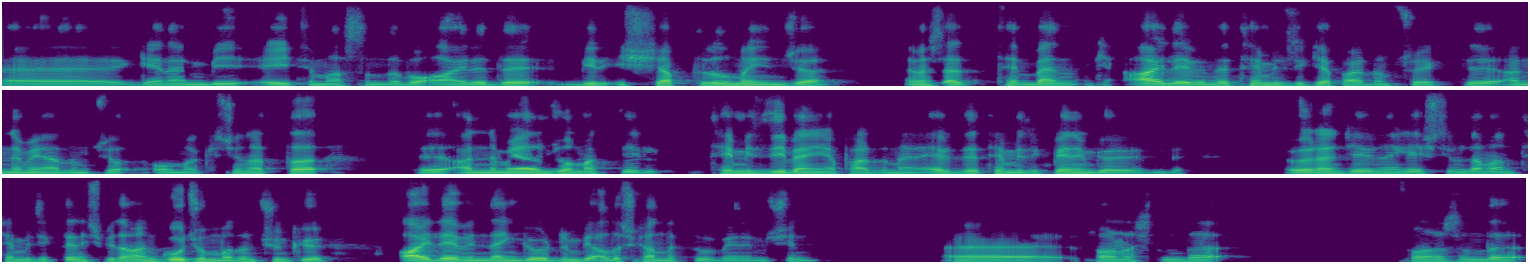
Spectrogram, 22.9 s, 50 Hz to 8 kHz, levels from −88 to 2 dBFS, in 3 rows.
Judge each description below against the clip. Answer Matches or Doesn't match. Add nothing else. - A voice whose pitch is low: Matches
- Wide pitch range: Matches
